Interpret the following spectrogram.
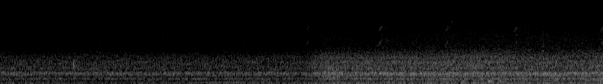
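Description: Honeybees buzzing in a steady hum around an opened bee package, growing a little louder about three seconds in.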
